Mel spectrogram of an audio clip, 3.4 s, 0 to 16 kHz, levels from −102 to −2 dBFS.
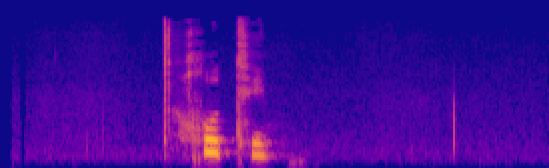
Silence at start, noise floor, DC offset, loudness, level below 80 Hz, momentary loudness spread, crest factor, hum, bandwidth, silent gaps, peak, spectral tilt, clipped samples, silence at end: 1.05 s; -77 dBFS; under 0.1%; -30 LUFS; -86 dBFS; 19 LU; 24 dB; none; 11 kHz; none; -12 dBFS; -5.5 dB/octave; under 0.1%; 1.75 s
